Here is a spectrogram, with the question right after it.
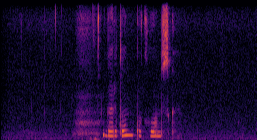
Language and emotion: Russian, sad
